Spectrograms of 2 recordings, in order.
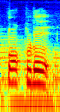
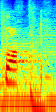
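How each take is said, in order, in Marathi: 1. शेवट 'ed' या अतिरिक्त अक्षराने उच्चारला जातो. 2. शेवट लहान t आवाजाने उच्चारला जातो. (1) "हे वाकडं किंवा टोकडं हे असं उच्चार करायचा नसतो" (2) "याचा उच्चार मित्रांनो असा करायचा असतो"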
